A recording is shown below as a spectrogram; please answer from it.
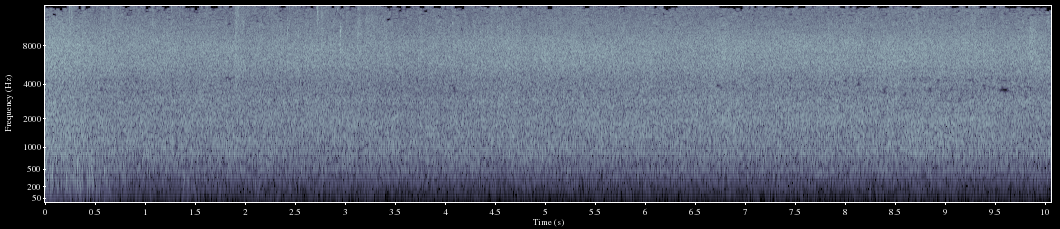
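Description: Steady roar of heavy shore-break surf with whitewater washing, with a louder surge in the first half-second.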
